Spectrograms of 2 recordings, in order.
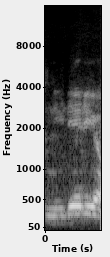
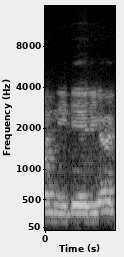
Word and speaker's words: Cnidaria: phylum otherwise called as Cnidaria also. So why we call Cnidaria? It was clearly given that the presence of nidocytes, right, or nidoblasts. So the C is silent here, right?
